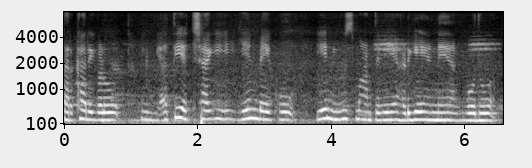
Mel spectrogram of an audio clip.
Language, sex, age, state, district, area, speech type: Kannada, female, 18-30, Karnataka, Chamarajanagar, rural, spontaneous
